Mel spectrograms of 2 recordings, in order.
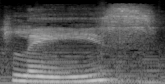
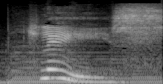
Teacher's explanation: voiced versus unvoiced sound of s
